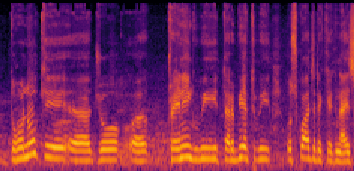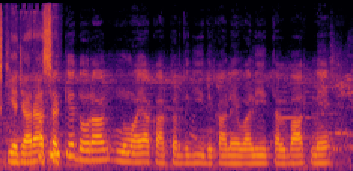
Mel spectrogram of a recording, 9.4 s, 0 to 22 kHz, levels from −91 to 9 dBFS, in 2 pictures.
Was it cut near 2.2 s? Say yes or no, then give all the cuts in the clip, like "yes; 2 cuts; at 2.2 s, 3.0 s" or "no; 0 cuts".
no; 1 cut; at 5.5 s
